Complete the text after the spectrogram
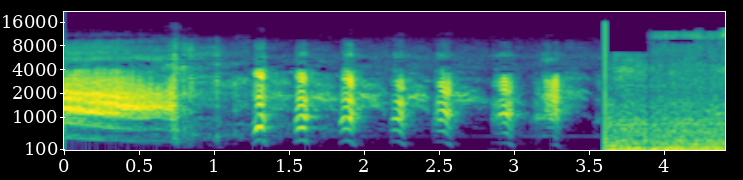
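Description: A woman laughs in short bursts.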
